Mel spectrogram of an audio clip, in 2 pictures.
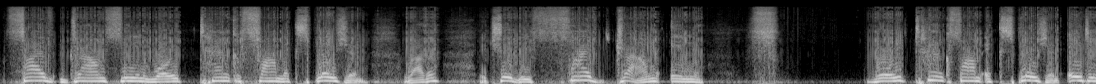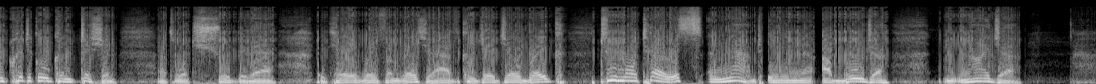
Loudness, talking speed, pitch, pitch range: -15 LUFS, 115 wpm, 115 Hz, 95-145 Hz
